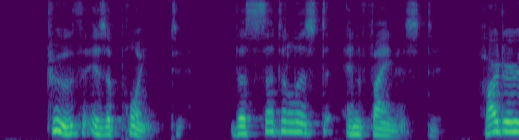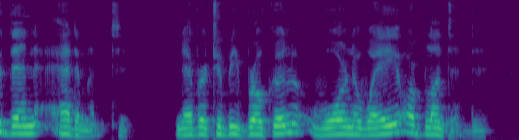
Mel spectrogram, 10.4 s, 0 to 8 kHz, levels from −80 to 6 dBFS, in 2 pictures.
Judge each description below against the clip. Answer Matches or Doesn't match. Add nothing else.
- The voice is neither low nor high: Matches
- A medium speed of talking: Doesn't match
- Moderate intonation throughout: Matches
